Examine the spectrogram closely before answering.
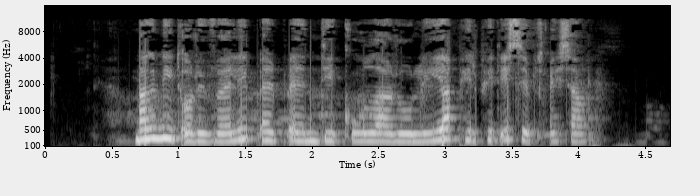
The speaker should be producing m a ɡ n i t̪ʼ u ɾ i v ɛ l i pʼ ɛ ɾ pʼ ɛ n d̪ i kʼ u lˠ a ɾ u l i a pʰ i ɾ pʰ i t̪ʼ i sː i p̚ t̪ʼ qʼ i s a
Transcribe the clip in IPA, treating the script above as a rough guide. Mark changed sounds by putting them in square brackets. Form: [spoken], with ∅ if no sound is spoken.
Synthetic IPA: m a ɡ n i t̪ʼ u ɾ i v ɛ l i pʼ ɛ ɾ pʼ ɛ n d̪ i kʼ u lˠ a ɾ u l i a pʰ i ɾ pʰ i t̪ʼ i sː i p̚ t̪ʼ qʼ i s a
